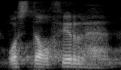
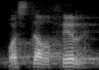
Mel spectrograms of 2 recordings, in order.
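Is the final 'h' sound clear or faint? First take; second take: clear; faint. First: The final 'h' is clearly voiced and audible. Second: The final 'h' is faint and barely audible. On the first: The speaker calls it right. "أن نوضحها في القراءة، نقول واستغفره" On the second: The speaker calls it wrong. "بعض الطلاب يقول واستغفره واستغفره، يعني ها خفيفة ربما لا تكاد تبين"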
